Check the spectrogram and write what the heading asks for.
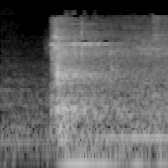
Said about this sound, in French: Immédiatement, les battants de la grande porte du fond s'ouvrirent, laissant une vive lumière chasser les ombres de la pièce.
